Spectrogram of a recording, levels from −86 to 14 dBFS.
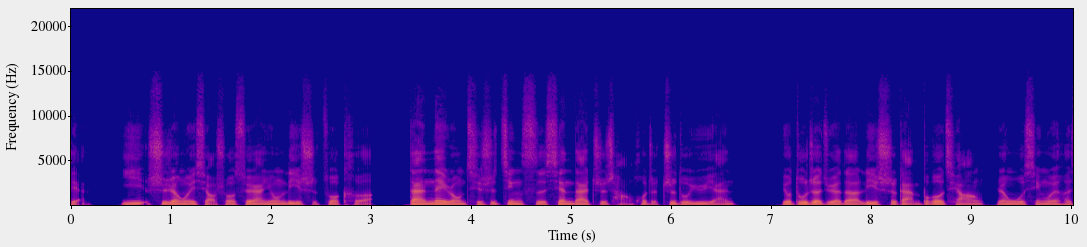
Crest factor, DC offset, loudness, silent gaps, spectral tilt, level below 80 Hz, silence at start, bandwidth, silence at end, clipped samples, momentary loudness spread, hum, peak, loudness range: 18 dB; under 0.1%; -31 LUFS; 6.81-6.86 s; -6.5 dB/octave; -52 dBFS; 0 s; 14 kHz; 0 s; under 0.1%; 12 LU; none; -12 dBFS; 2 LU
